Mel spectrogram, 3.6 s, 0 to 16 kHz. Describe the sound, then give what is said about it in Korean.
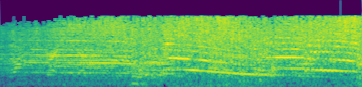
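Several Formula One cars with 2400cc engines of about 750 horsepower and a top speed of 350 km/h scream past at full throttle at the Korean Grand Prix, their high-pitched engine whine dropping in pitch as they pass, over a constant loud roar. “2400cc 배기량에 최고 속도는 350km, 그리고 파워 면에서 한 750마력 내는 그런 기계입니다만은 이 기계에서 동시에 내는 경험이 말로서는 표현하기 어려운 가슴을 치는 그 진짜 심장을 박동을 멈추기도 할 수 있을 정도의 큰 경험입니다.”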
